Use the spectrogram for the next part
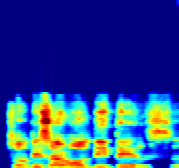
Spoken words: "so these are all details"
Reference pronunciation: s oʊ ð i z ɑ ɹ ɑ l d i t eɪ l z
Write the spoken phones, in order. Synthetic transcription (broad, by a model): s oʊ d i s ɑ ɹ ɑ l d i t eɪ l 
